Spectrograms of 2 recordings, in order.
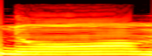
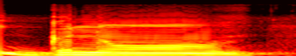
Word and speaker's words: gnome: तो GNOME नोम, ना कि ग्नोम। और बहुत से लोग इसको ग्नोम भी पढ़ते हैं क्योंकि वो जी के प्रोनाउंसिएशन निकालते हैं, लेकिन एन के पहले आया जी हमेशा क्या होता है साइलेंट।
